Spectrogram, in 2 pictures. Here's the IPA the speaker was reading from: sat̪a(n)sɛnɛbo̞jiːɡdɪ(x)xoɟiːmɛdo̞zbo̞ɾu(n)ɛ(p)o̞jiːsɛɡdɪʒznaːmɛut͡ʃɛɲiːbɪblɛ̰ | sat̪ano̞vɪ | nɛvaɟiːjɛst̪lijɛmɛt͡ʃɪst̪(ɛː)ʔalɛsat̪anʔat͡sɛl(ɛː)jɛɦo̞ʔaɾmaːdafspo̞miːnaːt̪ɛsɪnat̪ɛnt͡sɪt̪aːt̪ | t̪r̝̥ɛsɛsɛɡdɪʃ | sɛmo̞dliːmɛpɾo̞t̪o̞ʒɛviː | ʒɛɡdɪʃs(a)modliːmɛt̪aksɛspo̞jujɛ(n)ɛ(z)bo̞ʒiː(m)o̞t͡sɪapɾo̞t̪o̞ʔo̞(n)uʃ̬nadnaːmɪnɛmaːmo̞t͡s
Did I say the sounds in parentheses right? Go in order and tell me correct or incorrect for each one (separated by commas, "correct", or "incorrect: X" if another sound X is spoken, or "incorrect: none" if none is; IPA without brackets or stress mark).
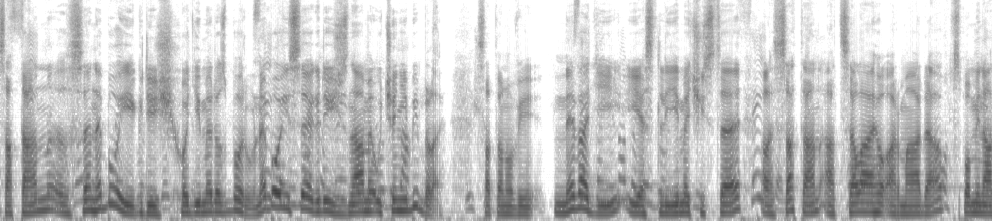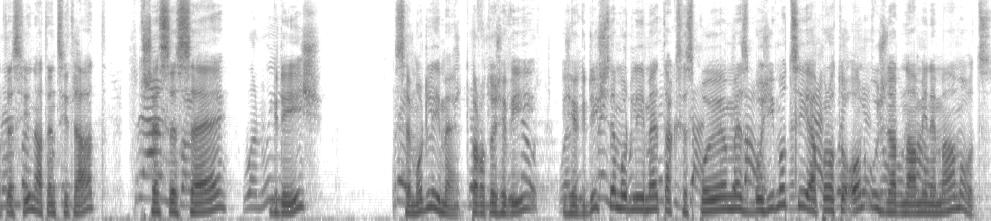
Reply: correct, incorrect: ʃ, correct, incorrect: b, correct, incorrect: aː, incorrect: ɛ, incorrect: m, correct, correct, correct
